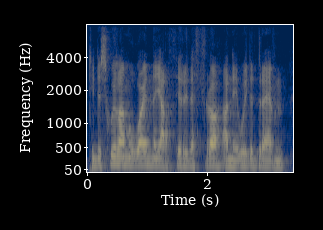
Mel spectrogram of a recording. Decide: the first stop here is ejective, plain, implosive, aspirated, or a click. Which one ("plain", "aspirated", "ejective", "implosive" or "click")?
aspirated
